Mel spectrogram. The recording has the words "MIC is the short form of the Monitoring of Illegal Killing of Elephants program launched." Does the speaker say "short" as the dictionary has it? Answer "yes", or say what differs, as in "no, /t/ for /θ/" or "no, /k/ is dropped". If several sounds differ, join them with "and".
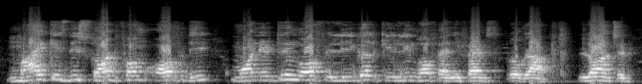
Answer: no, /s/ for /ʃ/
